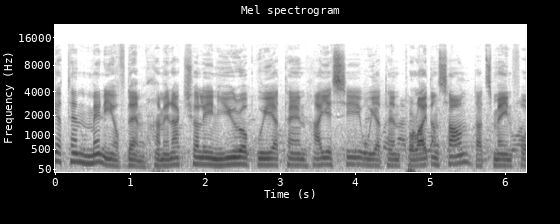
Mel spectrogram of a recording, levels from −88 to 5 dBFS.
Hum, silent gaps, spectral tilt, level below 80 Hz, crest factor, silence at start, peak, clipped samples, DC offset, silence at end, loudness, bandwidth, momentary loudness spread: none; none; -4 dB/octave; -52 dBFS; 20 dB; 0 s; -6 dBFS; under 0.1%; under 0.1%; 0 s; -25 LUFS; 14 kHz; 5 LU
